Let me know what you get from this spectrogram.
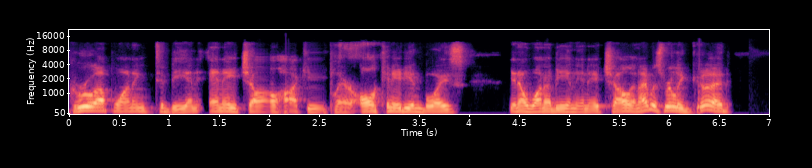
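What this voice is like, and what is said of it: Slight Canadian accent. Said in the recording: “You might detect a little bit of a Canadian accent ... just a little bit”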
